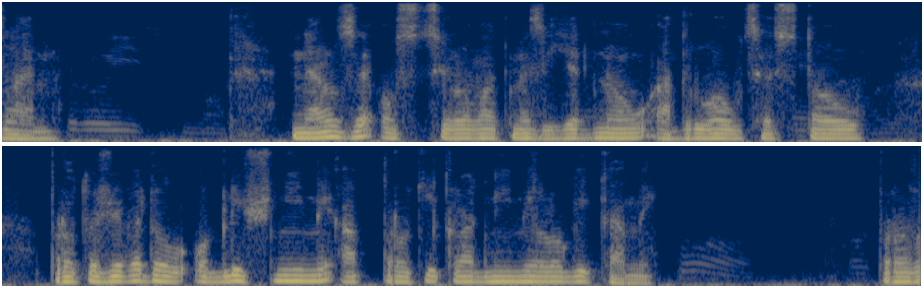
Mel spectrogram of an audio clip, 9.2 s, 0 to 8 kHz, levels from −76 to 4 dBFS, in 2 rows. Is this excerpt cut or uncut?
uncut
